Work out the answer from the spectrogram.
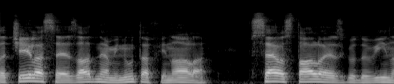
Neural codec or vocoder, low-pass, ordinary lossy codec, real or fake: none; none; none; real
